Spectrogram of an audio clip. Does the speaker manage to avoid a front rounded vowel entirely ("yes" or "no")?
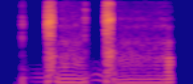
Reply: yes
